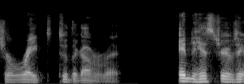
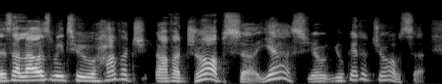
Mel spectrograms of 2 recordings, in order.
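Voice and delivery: fake German accent, much higher pitch; 6 semitones higher than usual. Role-playing a scene about a freedom pass and a job; German accent. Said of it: "Are we doing a German accent while doing this?".

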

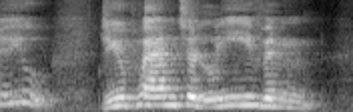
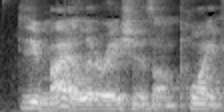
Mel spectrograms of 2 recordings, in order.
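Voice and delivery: normal talking voice

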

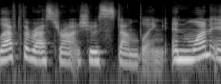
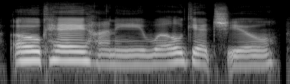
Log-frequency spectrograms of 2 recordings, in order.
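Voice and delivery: put-on low, gruff, drunk-sounding sarcastic taunting tone; 4 semitones lower than usual. Recounting what a witness heard a man say, imitating a gruff drunk-sounding voice. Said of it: "just kind of like in that tone".

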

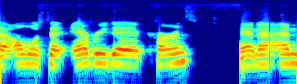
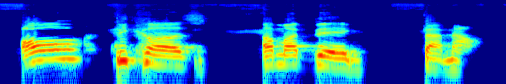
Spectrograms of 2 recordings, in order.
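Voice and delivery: ordinary talk, nothing marked

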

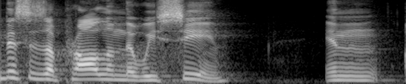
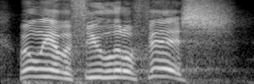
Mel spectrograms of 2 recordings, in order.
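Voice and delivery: high, snooty, condescending tone; 6 semitones higher than usual. Acting out the disciples answering a question about loaves, mock-condescending voice. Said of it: "Can you even hear their condescending voice?".

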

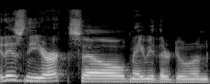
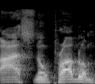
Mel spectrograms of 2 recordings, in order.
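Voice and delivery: put-on muffled voice, Eastern European accent. Offering rooms to guests for the night, in a muffled eastern european accent. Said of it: "calls a muffled eastern european voice".

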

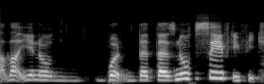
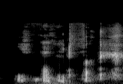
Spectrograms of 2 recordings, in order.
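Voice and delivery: whispered aside, barely voiced, muttered under the breath. After answering Owl, adding an insult very quietly under breath. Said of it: "very quietly under my breath".

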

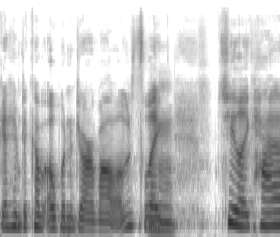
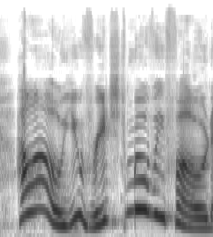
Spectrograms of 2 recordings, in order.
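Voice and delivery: high announcer voice with big pitch swoops; 8 semitones higher, 4 dB louder than usual. Retelling how Will answers when Karen calls back, in a Mr. Movie Phone voice. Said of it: "really passable Mr. Movie Phone voice".

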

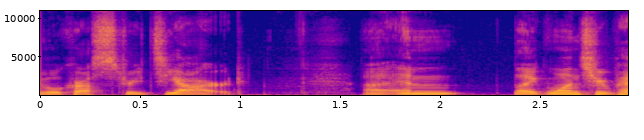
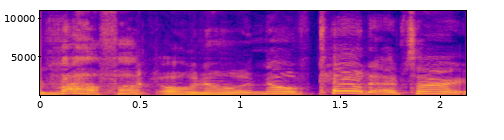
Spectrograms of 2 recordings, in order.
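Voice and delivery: apologetic put-on snake voice, higher; 11 semitones higher than usual. Acting out the snake that bit a man: voicing the snake apologizing. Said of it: "And he'd be".

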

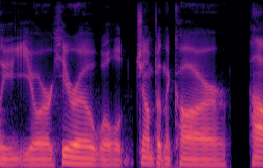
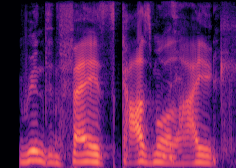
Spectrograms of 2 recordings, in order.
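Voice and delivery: put-on Austrian accent, higher and louder; 5 semitones higher, 8 dB louder than usual. Voice a dog with his head out of the car window, in an Arnold voice. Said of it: "Why does he sound like Arnold?".

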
